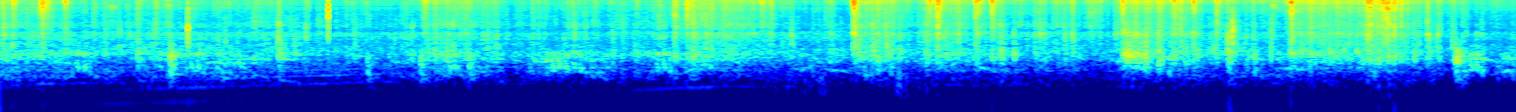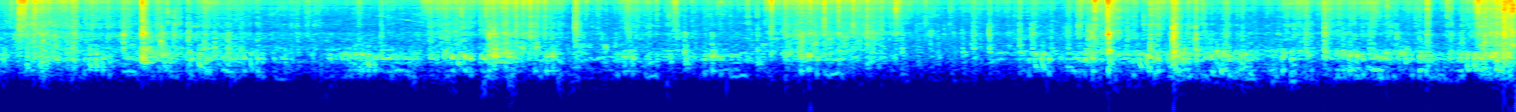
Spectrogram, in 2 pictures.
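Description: A flock of Vouta pigeons cooing together in an enclosed loft, with many scattered sharp clicks and the occasional flutter of wings.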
